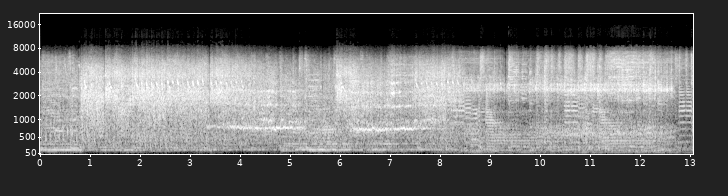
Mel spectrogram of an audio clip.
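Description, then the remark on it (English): A racing sports car roars, engine revving in rising and falling sweeps while tires squeal and skid, a loud, continuous blur of motor noise and screeching rubber with no voices. “Master sports car racer.”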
